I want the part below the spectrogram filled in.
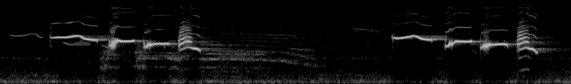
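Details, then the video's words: Oriental magpie-robin lure song, played to get a silent magpie-robin singing again: a long clear whistle sliding down into two slurred notes and a buzzy rattle. The phrase comes twice, about three seconds apart, over a faint low hum. "PANCINGAN KACER MACET BUNYI CEPAT IKUT BERPERAN LANGSUNG GACOR"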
